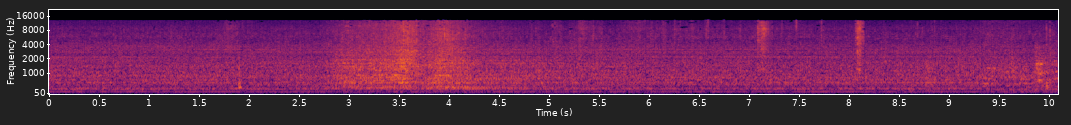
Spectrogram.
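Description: A steady low mechanical hum, with a swell of louder noise about three seconds in that fades by about five seconds, and a few faint clicks.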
